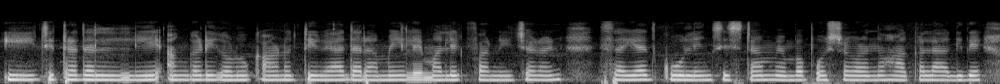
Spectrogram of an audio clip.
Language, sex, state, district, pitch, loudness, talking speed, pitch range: Kannada, female, Karnataka, Bidar, 210 Hz, -14 LUFS, 90 wpm, 205-210 Hz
